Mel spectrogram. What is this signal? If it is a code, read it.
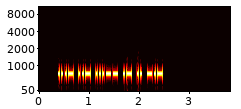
Morse code, heard as a keyed tone, about 34 wpm, 700 Hz. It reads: VU3AIK
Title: DXCC-100 Call Signs - 6 Characters - 35wpm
